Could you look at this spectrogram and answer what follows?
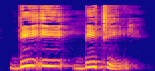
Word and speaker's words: debt: have the following words d-e-b-t debt pronounced as debt sound in the middle is silent the letter b is silent next business business the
